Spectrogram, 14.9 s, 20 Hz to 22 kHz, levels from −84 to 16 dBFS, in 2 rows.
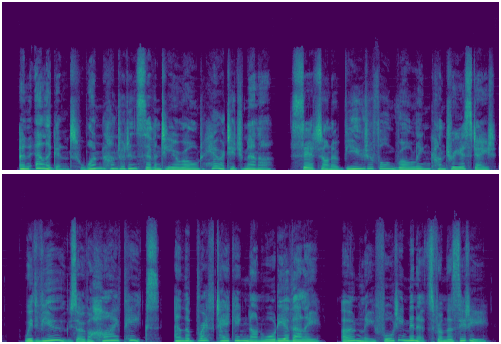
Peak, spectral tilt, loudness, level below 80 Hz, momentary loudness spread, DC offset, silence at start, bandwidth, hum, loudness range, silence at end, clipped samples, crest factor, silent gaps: -6 dBFS; -4 dB/octave; -24 LUFS; -56 dBFS; 6 LU; under 0.1%; 0.25 s; 16.5 kHz; none; 1 LU; 0.2 s; under 0.1%; 18 dB; 4.11-4.28 s, 7.52-7.69 s, 9.85-10.01 s, 12.31-12.47 s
